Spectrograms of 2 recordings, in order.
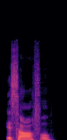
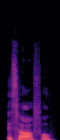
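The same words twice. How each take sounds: The two takes are said the same way.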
